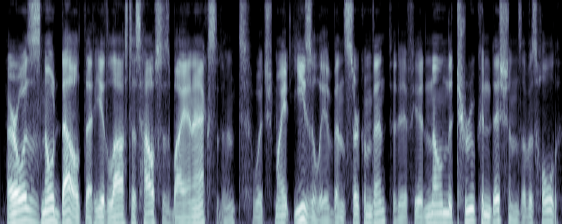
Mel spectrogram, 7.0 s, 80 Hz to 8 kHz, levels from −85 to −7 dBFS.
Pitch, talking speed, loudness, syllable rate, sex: 105 Hz, 245 wpm, -19 LUFS, 6.1 syllables/s, male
